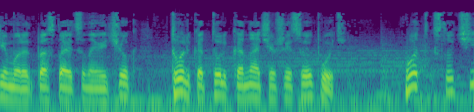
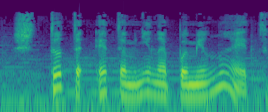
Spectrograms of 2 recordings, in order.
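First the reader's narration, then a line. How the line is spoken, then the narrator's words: Grumbled. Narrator (Russian): буркнул химик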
